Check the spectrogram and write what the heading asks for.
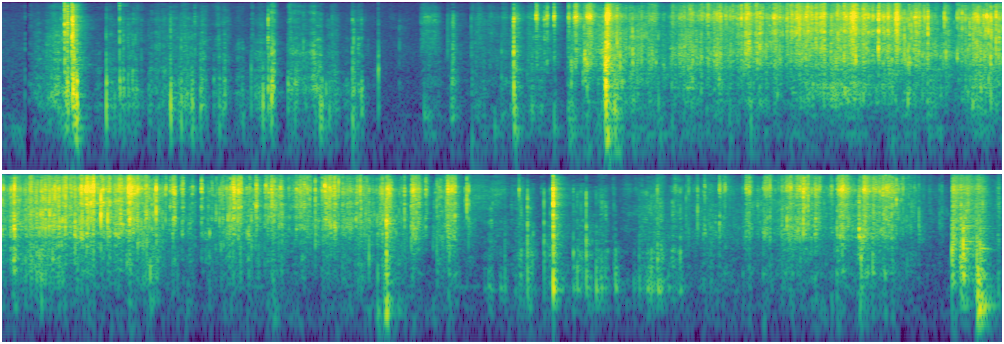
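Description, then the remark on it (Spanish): Paper crinkles and rustles continuously as a picnic basket is opened and paper-wrapped food is unpacked on a sunny rock ledge, with irregular crackling bursts and sharper crumpling snaps throughout, no voices. “Anika y Tommy cerraron los ojos y oyeron abrir la cesta y el crujir de los papeles.”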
